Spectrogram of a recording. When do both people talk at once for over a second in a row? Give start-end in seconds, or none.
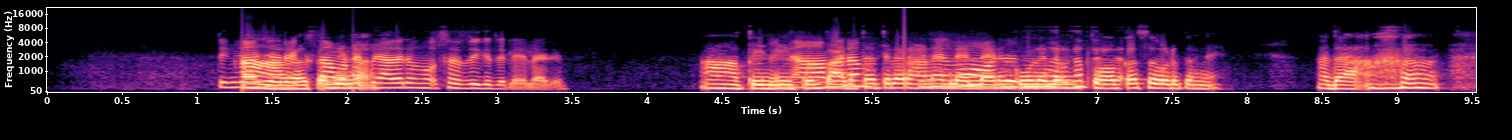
5.2-7.2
